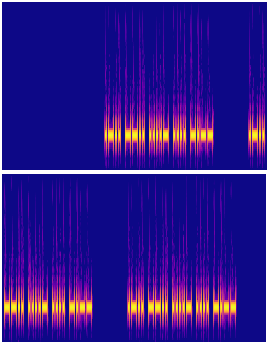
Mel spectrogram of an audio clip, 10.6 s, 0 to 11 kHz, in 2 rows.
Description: Morse code, heard as a keyed tone, about 36 wpm, 700 Hz. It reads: LZ4HY LZ4HY LZ4HY
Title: DXCC-100 Call Signs - 5 Characters - Repeated 3x - 35wpm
